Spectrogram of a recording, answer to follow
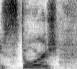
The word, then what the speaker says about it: storge: like a sound there i'll say so storage because maybe that's how you say it but it's actually storge this is familial love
